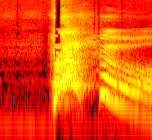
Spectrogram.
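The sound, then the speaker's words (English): A single loud sneeze bursts out after a quiet moment, a sharp noisy blast followed by a voiced, tailing sound that slides downward in pitch. “God bless you, I guess.”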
